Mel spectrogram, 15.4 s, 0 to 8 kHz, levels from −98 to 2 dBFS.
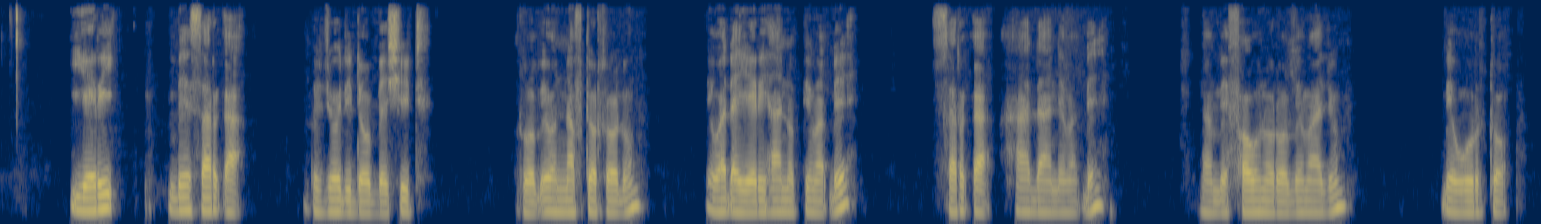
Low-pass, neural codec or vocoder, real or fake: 7.2 kHz; none; real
